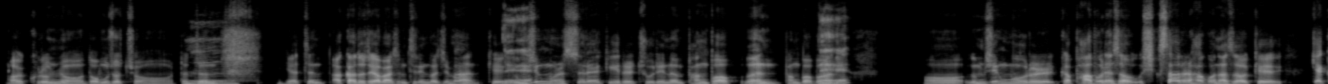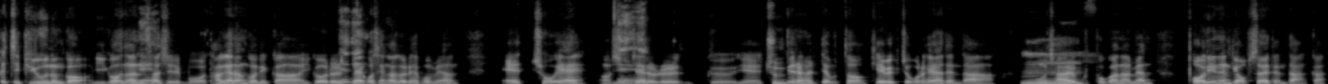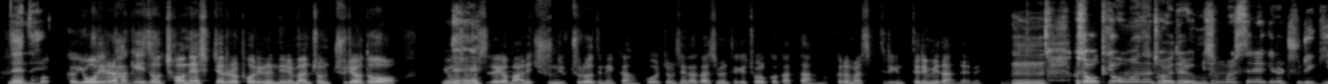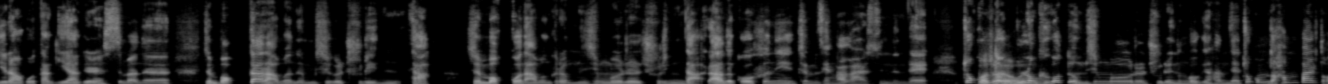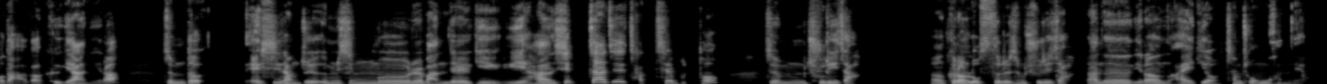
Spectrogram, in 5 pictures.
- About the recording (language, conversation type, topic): Korean, podcast, 집에서 음식물 쓰레기를 줄이는 가장 쉬운 방법은 무엇인가요?
- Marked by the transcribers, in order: teeth sucking; stressed: "방법은"; other background noise; in English: "로스를"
